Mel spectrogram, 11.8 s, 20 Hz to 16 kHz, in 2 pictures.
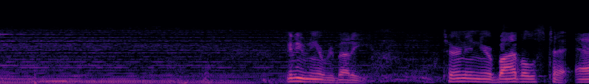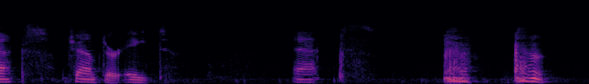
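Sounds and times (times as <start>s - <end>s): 
speech: 2.9s - 3.8s, 4.4s - 7.6s, 8.8s - 9.5s, 11.2s - 11.4s
person clearing throat at an evening Bible reading: 10.3s - 11.5s.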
